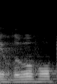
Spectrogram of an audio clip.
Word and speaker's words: Louisville: I met someone this morning that said they know how to say Louisville properly, where you just blur all the vowels together. That is how you say it.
